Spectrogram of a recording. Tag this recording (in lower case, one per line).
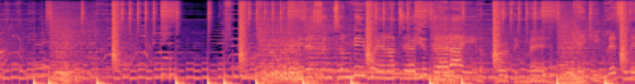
music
